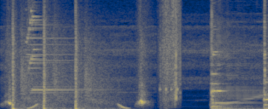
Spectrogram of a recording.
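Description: Cheerful game sound effects chime and pop as a level is won.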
